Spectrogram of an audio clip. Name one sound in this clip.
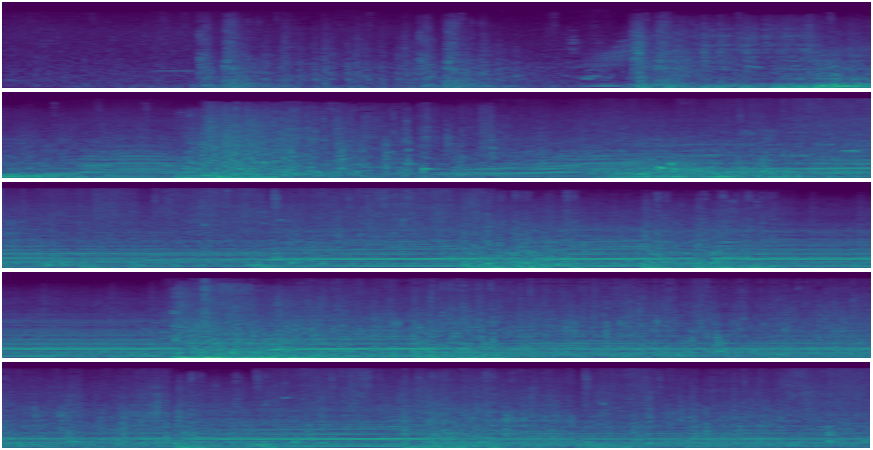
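A car engine hums and revs as it drives.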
